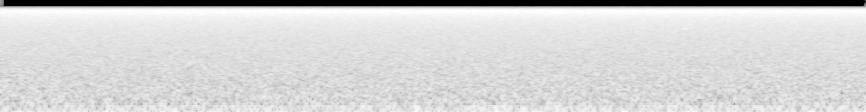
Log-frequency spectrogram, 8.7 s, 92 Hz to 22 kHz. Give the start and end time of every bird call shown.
6.8s-6.9s: White-crowned Sparrow (Zonotrichia leucophrys)

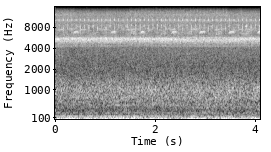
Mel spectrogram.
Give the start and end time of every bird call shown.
0.0s-4.1s: American Crow (Corvus brachyrhynchos)

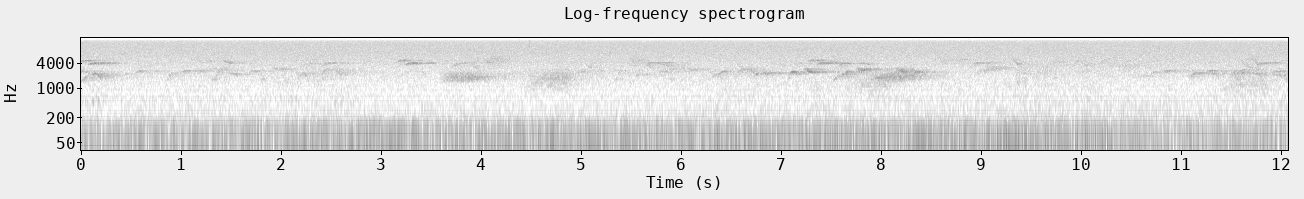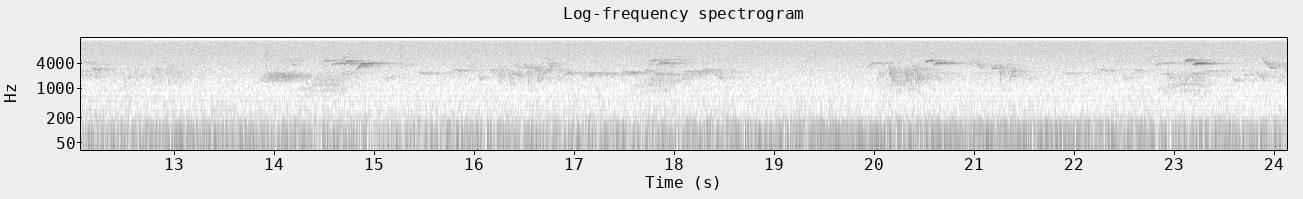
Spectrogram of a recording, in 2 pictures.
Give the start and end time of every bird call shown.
6.3s-8.7s: Red-billed Leiothrix (Leiothrix lutea)
10.6s-12.5s: Red-billed Leiothrix (Leiothrix lutea)
12.5s-13.1s: Omao (Myadestes obscurus)
16.2s-16.8s: Omao (Myadestes obscurus)
16.9s-18.6s: Red-billed Leiothrix (Leiothrix lutea)
20.0s-21.7s: Omao (Myadestes obscurus)

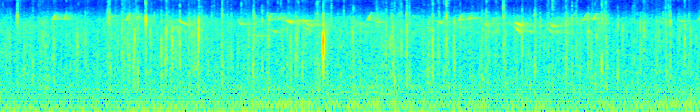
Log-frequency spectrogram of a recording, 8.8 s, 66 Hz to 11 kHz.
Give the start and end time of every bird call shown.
6.5s-6.5s: Hawaii Amakihi (Chlorodrepanis virens)

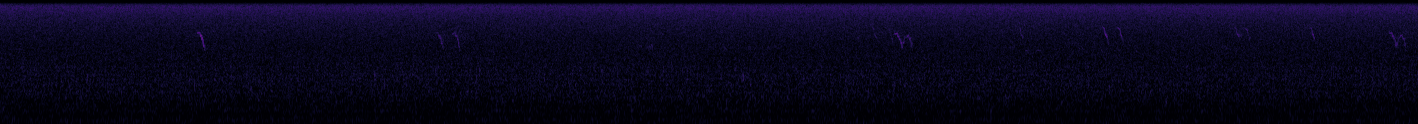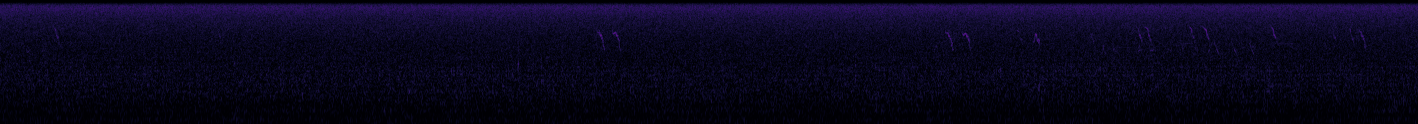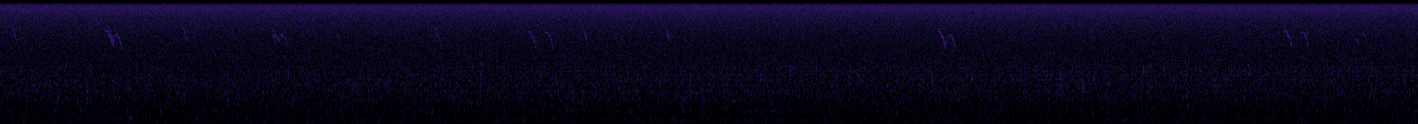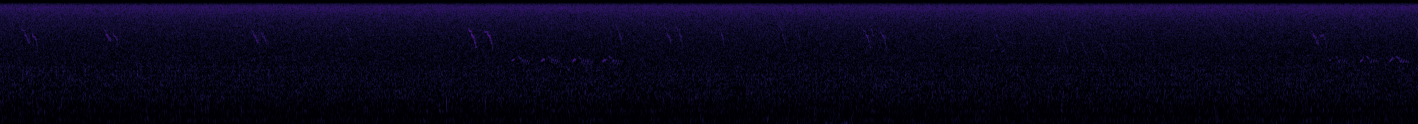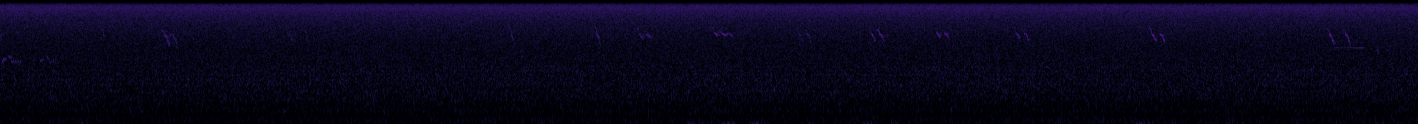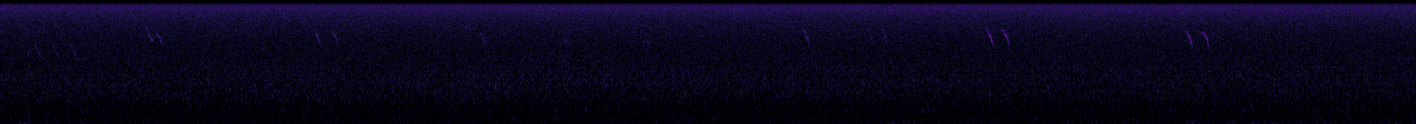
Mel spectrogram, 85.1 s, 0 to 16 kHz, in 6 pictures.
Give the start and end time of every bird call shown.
1.9s-2.1s: American Pipit (Anthus rubescens)
4.3s-4.6s: American Pipit (Anthus rubescens)
8.7s-9.2s: American Pipit (Anthus rubescens)
11.0s-11.3s: American Pipit (Anthus rubescens)
12.3s-12.5s: American Pipit (Anthus rubescens)
13.1s-13.2s: American Pipit (Anthus rubescens)
13.9s-14.1s: American Pipit (Anthus rubescens)
14.7s-14.8s: American Pipit (Anthus rubescens)
20.1s-20.4s: American Pipit (Anthus rubescens)
23.6s-23.9s: American Pipit (Anthus rubescens)
24.3s-28.6s: American Pipit (Anthus rubescens)
29.4s-29.6s: American Pipit (Anthus rubescens)
30.2s-30.3s: American Pipit (Anthus rubescens)
31.0s-31.3s: American Pipit (Anthus rubescens)
32.7s-32.9s: American Pipit (Anthus rubescens)
33.6s-33.9s: American Pipit (Anthus rubescens)
35.0s-35.1s: American Pipit (Anthus rubescens)
37.7s-38.0s: American Pipit (Anthus rubescens)
41.2s-41.5s: American Pipit (Anthus rubescens)
41.8s-42.1s: American Pipit (Anthus rubescens)
42.7s-43.0s: American Pipit (Anthus rubescens)
43.5s-43.8s: American Pipit (Anthus rubescens)
45.0s-45.2s: American Pipit (Anthus rubescens)
47.2s-47.5s: American Pipit (Anthus rubescens)
47.6s-48.8s: Rock Wren (Salpinctes obsoletus)
49.2s-49.4s: American Pipit (Anthus rubescens)
49.7s-49.8s: American Pipit (Anthus rubescens)
51.1s-51.4s: American Pipit (Anthus rubescens)
52.1s-53.7s: White-crowned Sparrow (Zonotrichia leucophrys)
55.6s-55.9s: American Pipit (Anthus rubescens)
55.8s-57.3s: Rock Wren (Salpinctes obsoletus)
58.3s-58.5s: American Pipit (Anthus rubescens)
61.8s-61.9s: American Pipit (Anthus rubescens)
62.6s-62.8s: American Pipit (Anthus rubescens)
63.1s-63.3s: American Pipit (Anthus rubescens)
63.8s-64.1s: American Pipit (Anthus rubescens)
64.7s-64.9s: American Pipit (Anthus rubescens)
65.4s-65.6s: American Pipit (Anthus rubescens)
66.1s-66.3s: American Pipit (Anthus rubescens)
66.9s-67.0s: American Pipit (Anthus rubescens)
68.2s-68.4s: American Pipit (Anthus rubescens)
70.0s-70.3s: American Pipit (Anthus rubescens)
70.1s-71.8s: White-crowned Sparrow (Zonotrichia leucophrys)
72.3s-72.6s: American Pipit (Anthus rubescens)
74.0s-74.3s: American Pipit (Anthus rubescens)
75.7s-75.8s: American Pipit (Anthus rubescens)
78.9s-79.0s: American Pipit (Anthus rubescens)
79.5s-79.8s: American Pipit (Anthus rubescens)
80.7s-81.0s: American Pipit (Anthus rubescens)
82.7s-83.0s: American Pipit (Anthus rubescens)

